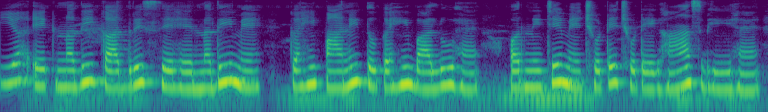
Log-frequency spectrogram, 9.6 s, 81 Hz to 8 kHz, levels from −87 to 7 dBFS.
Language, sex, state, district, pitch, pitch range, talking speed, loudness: Hindi, female, Jharkhand, Garhwa, 225 Hz, 215-260 Hz, 135 wpm, -15 LUFS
